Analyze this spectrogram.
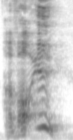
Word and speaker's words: Hawaii: For some reason, a few years ago, they decided we all need to be able to pronounce that little apostrophe between the I's and call it Hawaii. Like we're islanders.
